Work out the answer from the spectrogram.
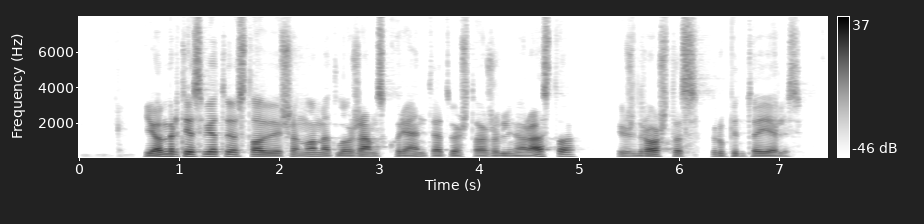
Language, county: Lithuanian, Kaunas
